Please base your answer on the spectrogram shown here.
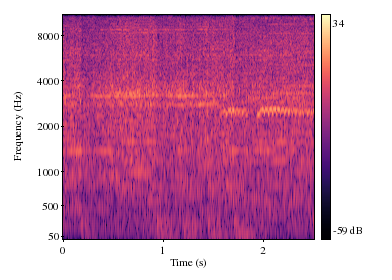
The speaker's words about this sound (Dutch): En zo nemen de boeren met hun tractoren vandaag de zieke straten van Madrid over.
